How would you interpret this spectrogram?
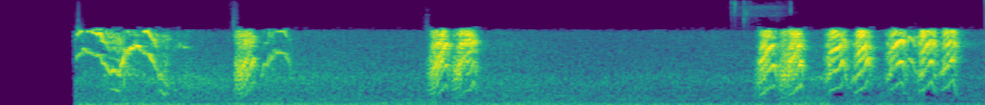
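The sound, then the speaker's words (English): Magpie chirping calls in a few bursts of rapid, high, scratchy chatter, with gaps between and a louder cluster at the end, over a steady low background rumble. “Yeah, dude, but like at the very beginning of the video, it makes like this weird little chirpy sound that like straight up sounds like a raptor.”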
